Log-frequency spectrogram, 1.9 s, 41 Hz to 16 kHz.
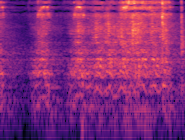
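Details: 1966 Lincoln Continental unstarted for 2+ years: the starter spins steadily for a couple of seconds with no firing. Spark at the plug is then confirmed good despite plugs needing replacement, so a fuel issue is suspected.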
